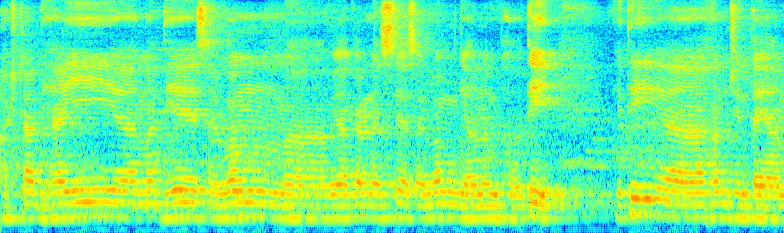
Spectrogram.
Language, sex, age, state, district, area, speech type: Sanskrit, male, 45-60, Kerala, Palakkad, urban, spontaneous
